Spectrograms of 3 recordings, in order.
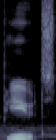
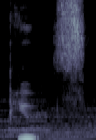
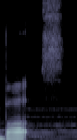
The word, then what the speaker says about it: buttes: in the midst of buttes. I think that's how you pronounce them, although I really want to call them butts.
